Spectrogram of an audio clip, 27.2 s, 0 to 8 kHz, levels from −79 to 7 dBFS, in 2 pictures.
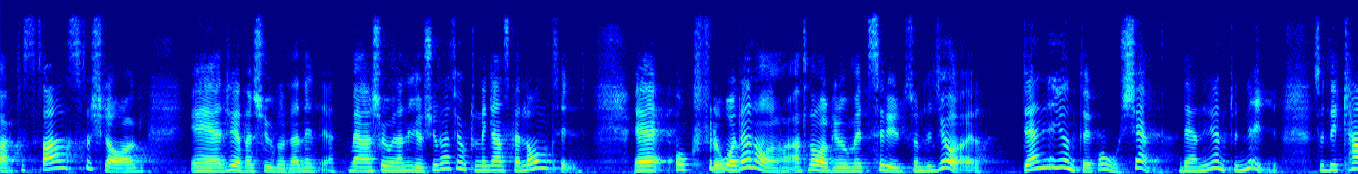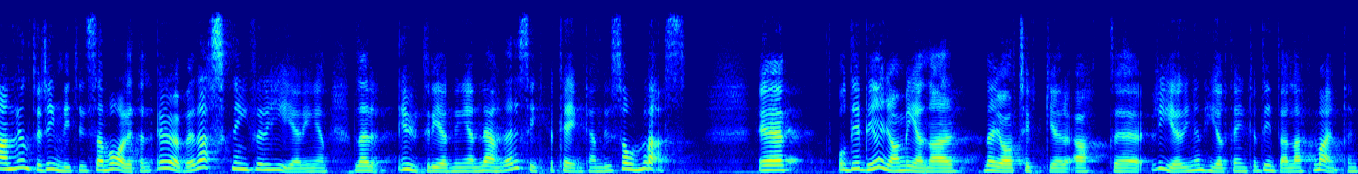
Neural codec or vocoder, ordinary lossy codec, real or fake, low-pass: codec, 16 kHz, 1 kbps, FunCodec, trained on LibriTTS, 50 frames a second; none; fake; 7.2 kHz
